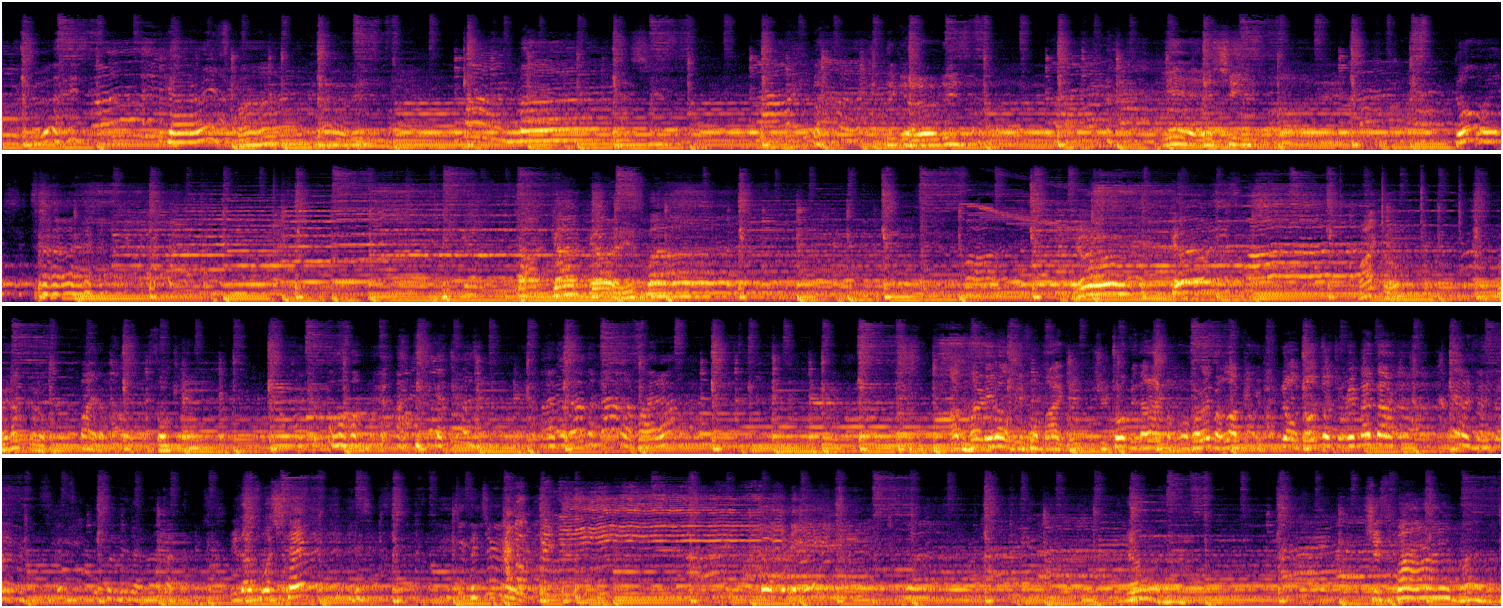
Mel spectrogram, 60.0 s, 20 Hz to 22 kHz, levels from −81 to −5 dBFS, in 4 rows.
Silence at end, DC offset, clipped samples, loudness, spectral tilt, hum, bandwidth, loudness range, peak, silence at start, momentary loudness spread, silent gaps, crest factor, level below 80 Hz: 0 s; under 0.1%; under 0.1%; -17 LUFS; -7 dB/octave; none; 15.5 kHz; 5 LU; 0 dBFS; 0 s; 9 LU; none; 16 dB; -36 dBFS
